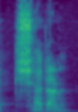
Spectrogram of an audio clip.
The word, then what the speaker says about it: क्षरण: शब्द है क्षरण क्षरण यह शरण नहीं है शरण तो श से स्टार्ट होता है यह है क्षरण क्षरण क्षरण इसका मतलब है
